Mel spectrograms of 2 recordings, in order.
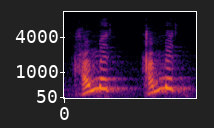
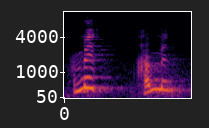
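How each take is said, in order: The two takes are said the same way.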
